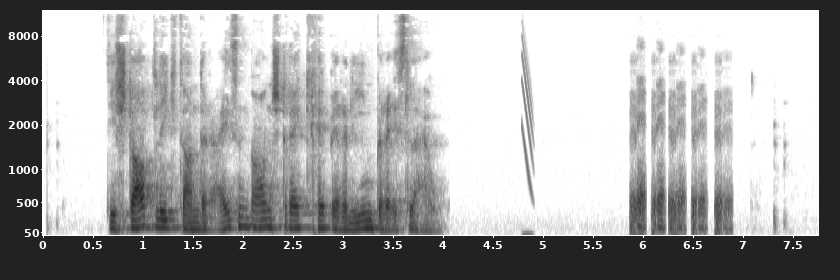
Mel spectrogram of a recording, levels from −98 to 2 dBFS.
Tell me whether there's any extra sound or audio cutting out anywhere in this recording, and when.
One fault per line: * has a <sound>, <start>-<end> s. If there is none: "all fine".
* has a chirp, 4.8-4.9 s
* has a laugh, 5.9-6.9 s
